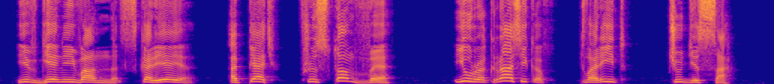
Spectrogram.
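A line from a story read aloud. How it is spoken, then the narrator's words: Loud, frightened exclamation. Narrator (Russian): чей-то испуганный голос громко возгласил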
